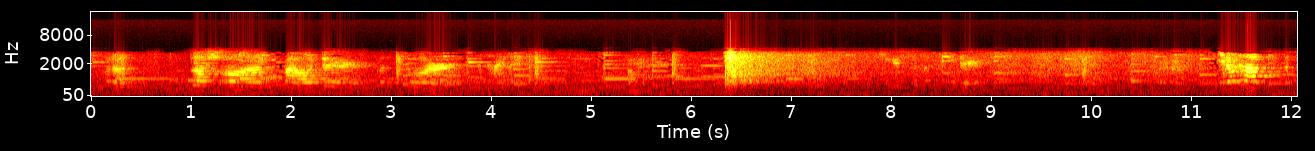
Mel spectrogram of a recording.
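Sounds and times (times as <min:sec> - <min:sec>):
sharp crack: 0:05.7 - 0:10.6.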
